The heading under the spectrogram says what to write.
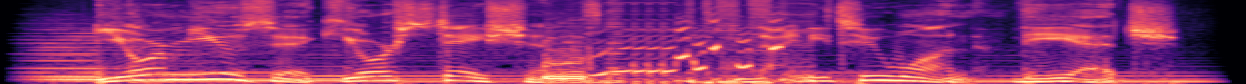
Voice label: sweeper; KTCE; 92.1; PAYSON; Rock/CHR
